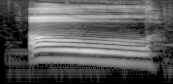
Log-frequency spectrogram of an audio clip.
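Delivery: 얼 held loud with the tongue up; L sound demo. Shown as a demonstration. Teacher showing the L sound, loud 얼. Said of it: "무슨 말이냐면".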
